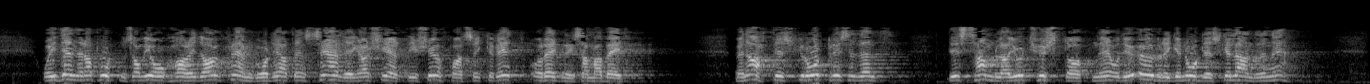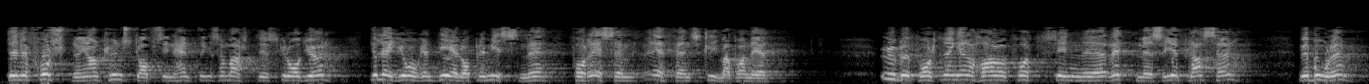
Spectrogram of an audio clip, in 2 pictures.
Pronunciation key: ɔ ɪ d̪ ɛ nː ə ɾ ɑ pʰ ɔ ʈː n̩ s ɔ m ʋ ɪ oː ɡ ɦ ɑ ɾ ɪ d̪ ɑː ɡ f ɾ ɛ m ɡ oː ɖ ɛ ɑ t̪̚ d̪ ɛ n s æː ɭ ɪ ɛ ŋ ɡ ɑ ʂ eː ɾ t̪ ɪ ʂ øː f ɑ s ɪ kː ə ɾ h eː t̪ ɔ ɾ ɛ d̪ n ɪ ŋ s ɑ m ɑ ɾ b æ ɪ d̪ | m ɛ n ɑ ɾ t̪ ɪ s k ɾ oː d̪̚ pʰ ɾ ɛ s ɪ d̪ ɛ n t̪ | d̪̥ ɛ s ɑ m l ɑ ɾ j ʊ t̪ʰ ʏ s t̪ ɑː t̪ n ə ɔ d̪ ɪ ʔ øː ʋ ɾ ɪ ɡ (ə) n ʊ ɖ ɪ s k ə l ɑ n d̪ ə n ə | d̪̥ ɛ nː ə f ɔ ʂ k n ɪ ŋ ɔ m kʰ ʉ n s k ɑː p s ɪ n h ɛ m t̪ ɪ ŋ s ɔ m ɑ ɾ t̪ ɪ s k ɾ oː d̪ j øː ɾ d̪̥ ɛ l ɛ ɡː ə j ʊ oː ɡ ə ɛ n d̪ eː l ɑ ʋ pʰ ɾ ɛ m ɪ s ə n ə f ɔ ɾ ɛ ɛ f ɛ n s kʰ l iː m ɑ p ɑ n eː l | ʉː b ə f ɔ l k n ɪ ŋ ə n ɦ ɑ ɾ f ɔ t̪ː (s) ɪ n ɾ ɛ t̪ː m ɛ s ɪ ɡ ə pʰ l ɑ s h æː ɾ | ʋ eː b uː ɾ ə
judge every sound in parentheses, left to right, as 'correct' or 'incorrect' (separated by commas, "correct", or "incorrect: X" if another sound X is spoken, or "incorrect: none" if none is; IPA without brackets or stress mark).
correct, correct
